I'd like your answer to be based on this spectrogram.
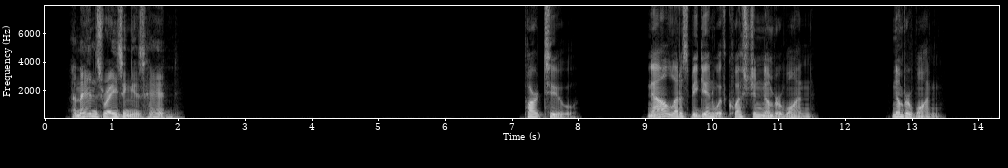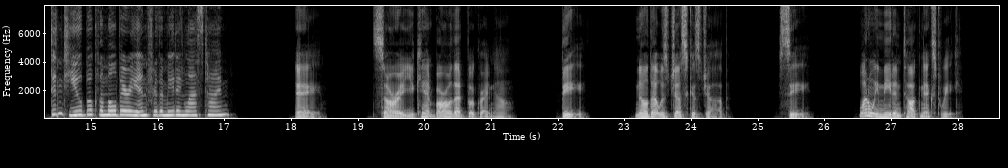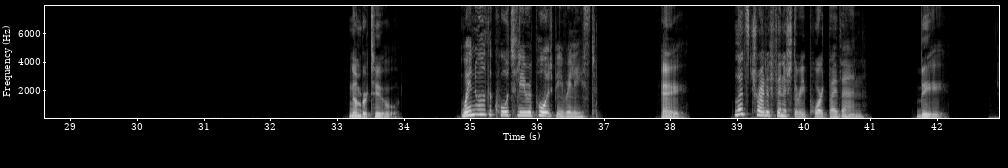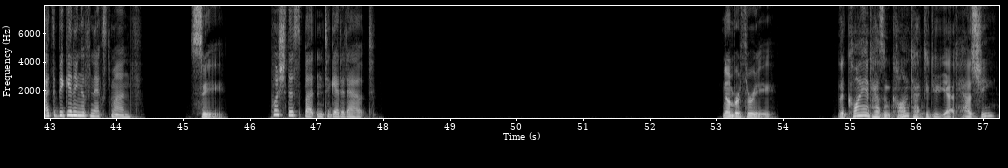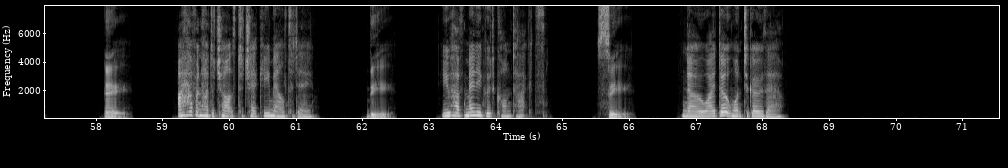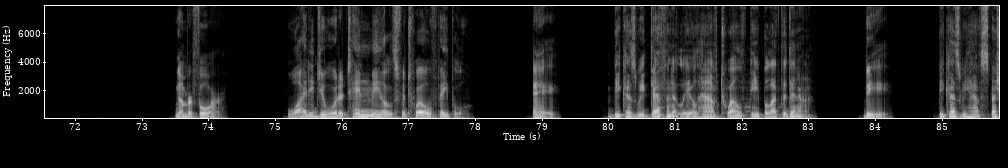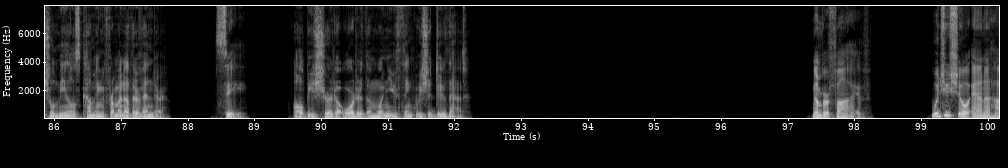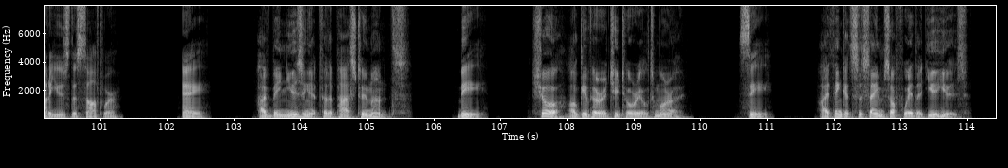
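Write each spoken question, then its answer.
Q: Didn't you book the Mulberry Inn for the meeting last time?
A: B: No, that was Jessica's job.

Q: When will the quarterly report be released?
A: B: At the beginning of next month.

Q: The client hasn't contacted you yet, has she?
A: A: I haven't had a chance to check email today.

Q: Why did you order 10 meals for 12 people?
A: B: Because we have special meals coming from another vendor.

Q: Would you show Anna how to use this software?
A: B: Sure, I'll give her a tutorial tomorrow.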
